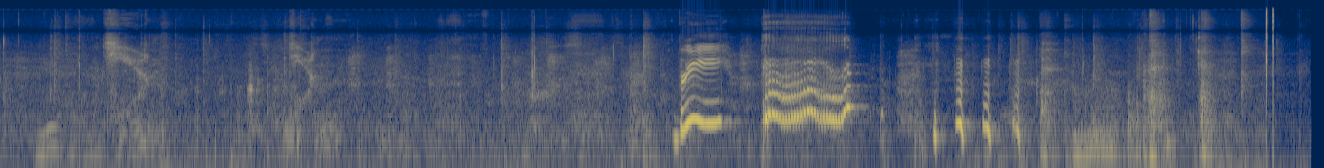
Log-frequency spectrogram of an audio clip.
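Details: Breezy, a female collie, fluffy and playful after her bath, near cocker spaniels Cisco and Lucy; after a person calls her name, a loud drawn-out wavering howl-like cry, then short sharp yelps and talking indoors.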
